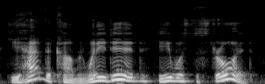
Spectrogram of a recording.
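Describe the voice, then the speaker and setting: Man playing a high-pitched, smug know-it-all gentleman. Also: wildly swooping pitch, moderate pace, breathy edge, heavily acted. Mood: teasing, grand. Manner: arrogant, theatrical, lecturing. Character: smug, bouncy, know-it-all older gentleman explaining mysteries.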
